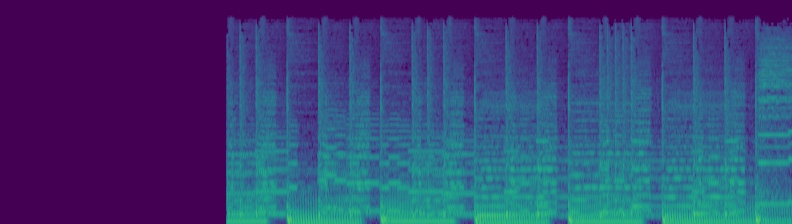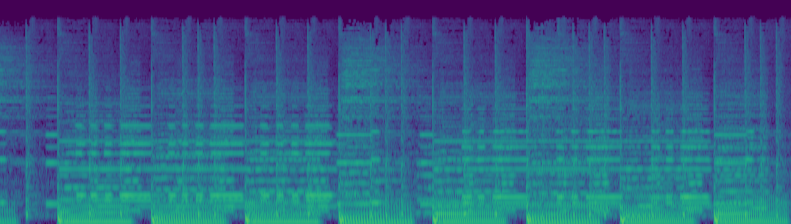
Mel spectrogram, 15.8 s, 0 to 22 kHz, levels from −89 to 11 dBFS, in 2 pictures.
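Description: The clip opens in an audio dropout to silence: from 0.00 s to about 2.27 s there is silence with no room tone, and the sound then enters abruptly mid-flow. The likely cause is lost input, such as a disconnected device or a stray mute, while the recorder kept writing silence.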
